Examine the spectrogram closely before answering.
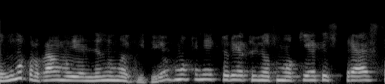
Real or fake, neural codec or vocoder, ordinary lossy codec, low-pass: fake; codec, 16 kHz, 2 kbps, FreqCodec, smaller model; MP3, 48 kbps; 7.2 kHz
